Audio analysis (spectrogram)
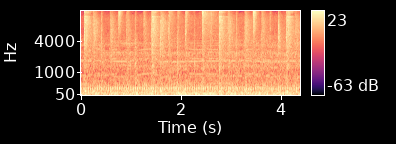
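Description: Kawasaki KLR 650 motorcycle riding on an open road, a loud, steady engine drone mixed with continuous wind rush throughout, with no talking.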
